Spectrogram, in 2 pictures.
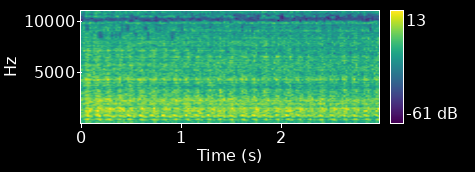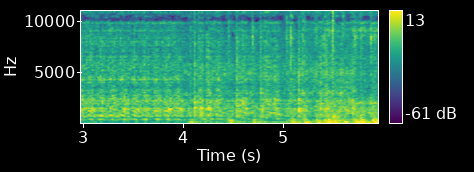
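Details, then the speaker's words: Very cold SBF turbo 383 V8 at idle after installing new rocker arms and lash caps, ignition timing not yet set: steady idle, the former metal-on-metal tapping is gone; only faint exhaust leaks remain. "so a couple of exhaust leaks but the tapping is it's got a little bit of exhaust leaks but the tapping is gone it was like a metal on metal tap so I'm happy with it"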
